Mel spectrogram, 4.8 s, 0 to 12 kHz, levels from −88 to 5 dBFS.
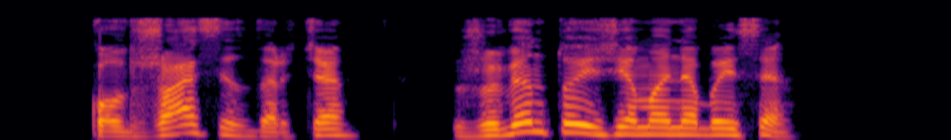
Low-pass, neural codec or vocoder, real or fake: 7.2 kHz; none; real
